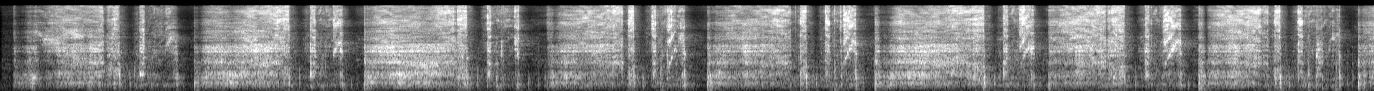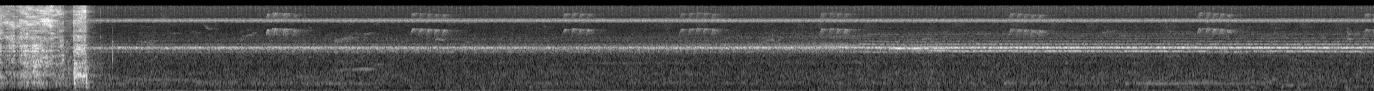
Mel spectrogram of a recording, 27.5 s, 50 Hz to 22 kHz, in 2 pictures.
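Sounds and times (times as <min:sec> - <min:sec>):
hand tools rasping wood: 0:00.0 - 0:14.8.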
